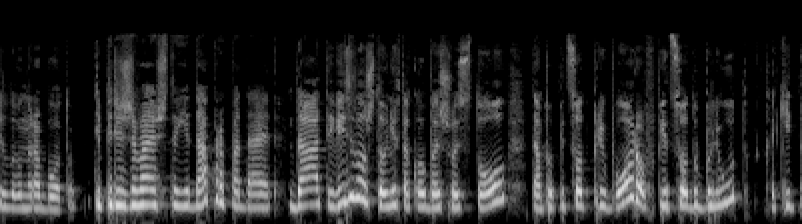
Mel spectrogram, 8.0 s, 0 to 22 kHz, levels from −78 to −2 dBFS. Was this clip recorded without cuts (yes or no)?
yes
